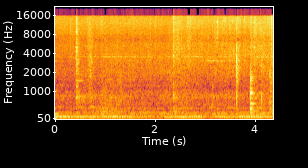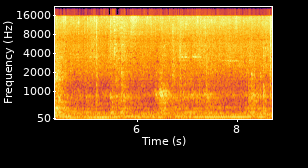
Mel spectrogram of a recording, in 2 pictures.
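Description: Okra tossed into a hot pan and stir-fried, a steady close sizzle broken by spatula scrapes and a few sharp knocks against the metal.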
